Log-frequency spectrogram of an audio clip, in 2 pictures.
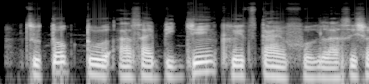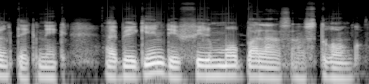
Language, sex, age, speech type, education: Nigerian Pidgin, male, 15-29, spontaneous, tertiary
